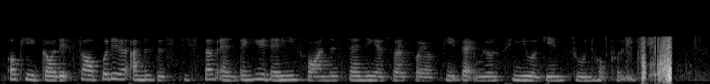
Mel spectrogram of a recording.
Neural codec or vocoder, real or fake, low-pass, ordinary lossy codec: none; real; 3.6 kHz; none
